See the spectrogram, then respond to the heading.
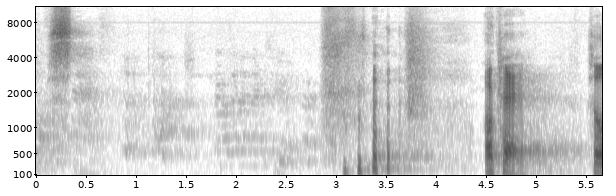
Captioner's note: laughs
